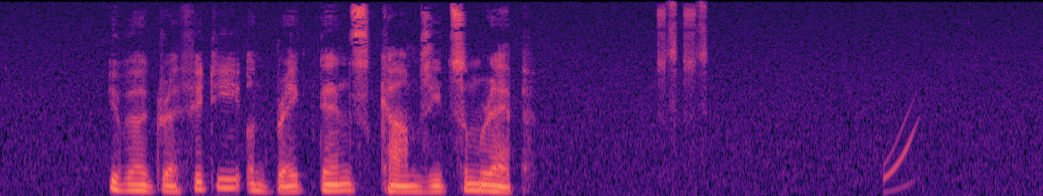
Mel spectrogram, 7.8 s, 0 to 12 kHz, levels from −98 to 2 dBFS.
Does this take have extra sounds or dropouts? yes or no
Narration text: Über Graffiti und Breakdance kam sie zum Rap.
yes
